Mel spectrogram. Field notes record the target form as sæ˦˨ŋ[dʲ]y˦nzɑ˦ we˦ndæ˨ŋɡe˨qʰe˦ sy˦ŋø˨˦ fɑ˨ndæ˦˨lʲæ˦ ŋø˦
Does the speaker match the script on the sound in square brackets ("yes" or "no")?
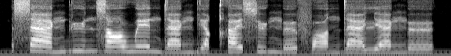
no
